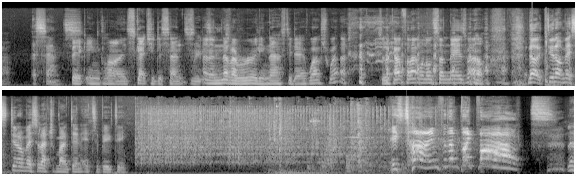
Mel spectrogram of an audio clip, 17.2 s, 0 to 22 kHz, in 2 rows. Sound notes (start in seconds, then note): 5.3 laughs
